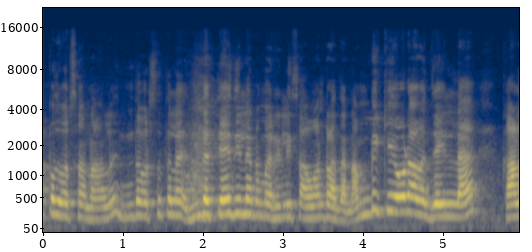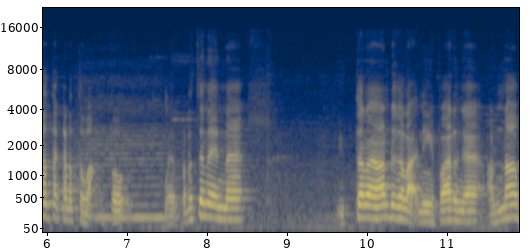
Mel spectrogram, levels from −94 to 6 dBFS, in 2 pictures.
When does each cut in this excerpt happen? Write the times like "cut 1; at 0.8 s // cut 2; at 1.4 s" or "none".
none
